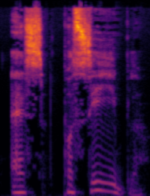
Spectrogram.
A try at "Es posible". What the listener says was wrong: Yes, but I want to hear the ble. Es Es posible. Es posible.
